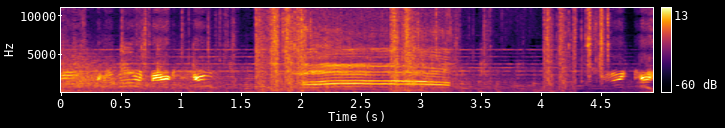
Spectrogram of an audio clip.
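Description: Rapid gunfire bursts from a video game firefight fill the clip, loud and continuous, with excited talk over the shooting and a voice wavering through the middle.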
